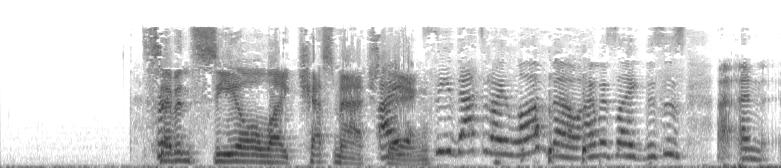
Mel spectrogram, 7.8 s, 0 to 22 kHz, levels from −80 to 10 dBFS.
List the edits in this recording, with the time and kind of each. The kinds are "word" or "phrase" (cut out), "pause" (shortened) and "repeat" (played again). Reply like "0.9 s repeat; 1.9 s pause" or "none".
none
